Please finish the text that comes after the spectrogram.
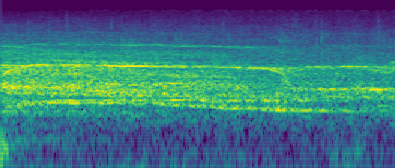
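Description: Audience applause during a music history lecture-performance, a steady wash of clapping from a crowd, moderately loud and continuous, with no one speaking over it.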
